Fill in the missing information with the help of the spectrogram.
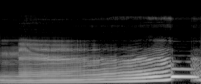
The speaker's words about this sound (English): is that a slightly large cow beside you?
